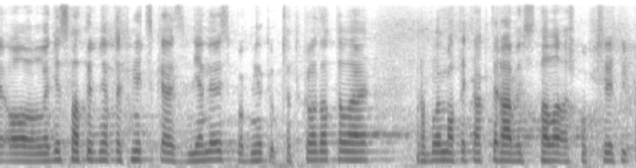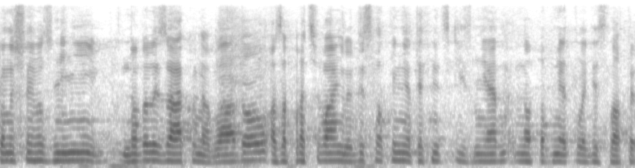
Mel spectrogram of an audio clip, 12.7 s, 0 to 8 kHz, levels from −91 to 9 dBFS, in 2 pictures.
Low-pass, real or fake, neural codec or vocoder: 7.2 kHz; fake; codec, 32 kHz, 1.9 kbps, SNAC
